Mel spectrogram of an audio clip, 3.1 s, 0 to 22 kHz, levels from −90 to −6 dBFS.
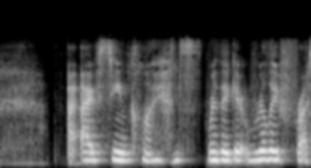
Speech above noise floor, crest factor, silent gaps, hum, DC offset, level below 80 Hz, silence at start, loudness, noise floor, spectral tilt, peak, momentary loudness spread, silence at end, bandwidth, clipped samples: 25 dB; 16 dB; none; none; under 0.1%; -72 dBFS; 0 s; -19 LUFS; -43 dBFS; -6 dB/octave; -4 dBFS; 13 LU; 0 s; 8.8 kHz; under 0.1%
